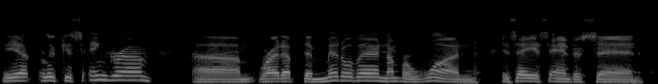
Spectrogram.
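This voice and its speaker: A man calling a high school football game, relaxed and rambling with plenty of fillers. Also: takes it slowly. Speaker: play-by-play commentator. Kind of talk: amateur sports commentary. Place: outdoor football stadium sideline. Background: cheering fans.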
